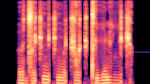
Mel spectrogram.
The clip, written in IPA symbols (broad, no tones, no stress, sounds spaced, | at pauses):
ø d͡z ə t͡ʃ ŋ ə t͡ʃ ŋ œ t͡ʃ o t͡ʃ tʼ iː ɳ i̤ ʎ ə t͡ʃ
